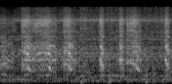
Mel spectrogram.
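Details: 1991 BMW K75S that ran yesterday, then died after about a minute idling on full choke: now quick, uneven cranking with a high-pitched whir, catching briefly then dying. The battery light is on; the owner wonders about a dead battery.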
